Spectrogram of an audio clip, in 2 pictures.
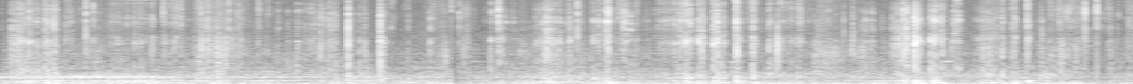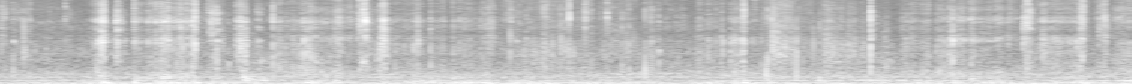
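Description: A utility knife blade scrapes and slices thin shavings off a solid, dry cream soap bar held in the palm, played back at double speed. Dense, crisp scratching and rapid bright clicks run continuously over a steady low hum.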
